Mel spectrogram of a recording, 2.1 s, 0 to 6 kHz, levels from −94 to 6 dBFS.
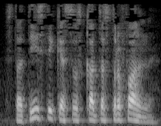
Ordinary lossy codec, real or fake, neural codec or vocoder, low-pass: MP3, 24 kbps; real; none; 5.4 kHz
